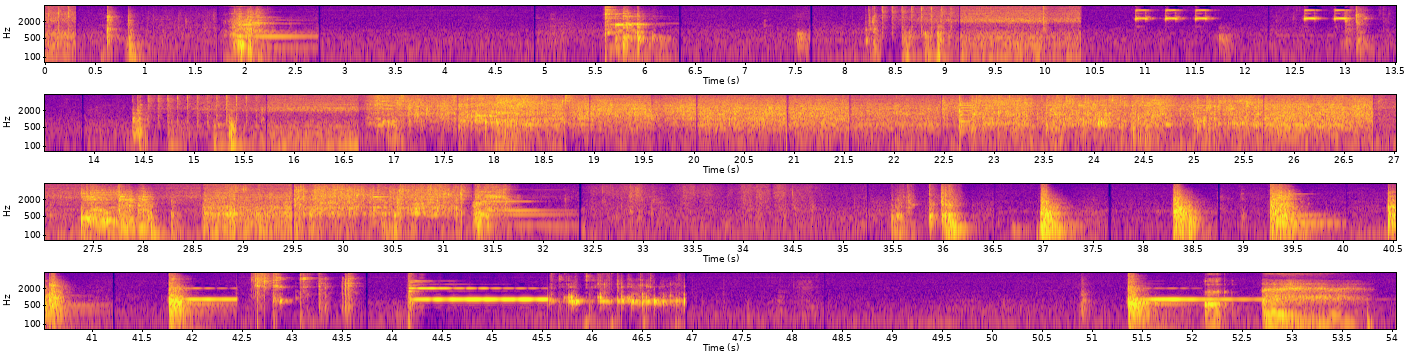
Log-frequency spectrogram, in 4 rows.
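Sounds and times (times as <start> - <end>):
short beeps: 10.9 - 11.7
snails sizzling in hot oil: 16.6 - 27.4, 28.3 - 31.3.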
